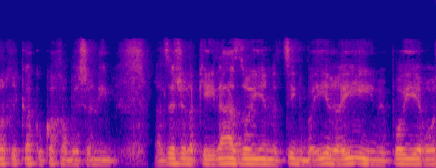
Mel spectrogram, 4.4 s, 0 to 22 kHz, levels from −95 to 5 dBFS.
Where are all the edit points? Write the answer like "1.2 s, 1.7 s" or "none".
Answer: 1.5 s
